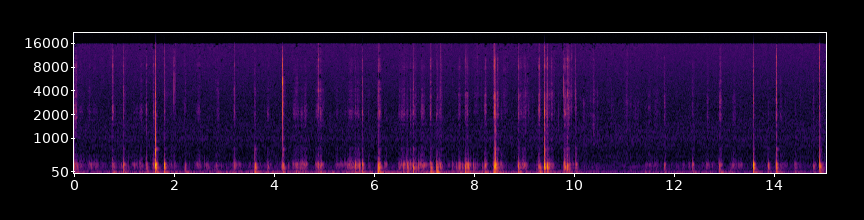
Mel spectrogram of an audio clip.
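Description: A wooden toothpick picks and scratches at the metal mesh grille of a Blue Yeti microphone, held in one hand and filled with blue and red putty being cleaned out. Soft, low, dull scraping and rustling runs throughout, broken by sharp, dry clicks and ticks with no ring. The scraping thins out to near quiet for a stretch before the clicks pick up again toward the end.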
